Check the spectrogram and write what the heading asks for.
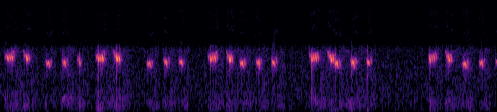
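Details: Female rain quail call used as a hunting lure in Pakistan: short, bright, high notes repeated quickly in tight bursts of about four, with brief pauses between groups and faint low rustling beneath.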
